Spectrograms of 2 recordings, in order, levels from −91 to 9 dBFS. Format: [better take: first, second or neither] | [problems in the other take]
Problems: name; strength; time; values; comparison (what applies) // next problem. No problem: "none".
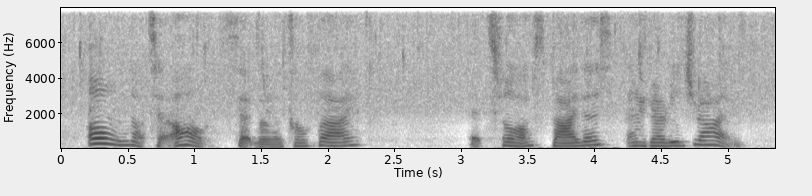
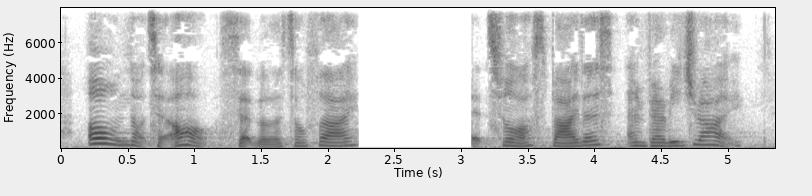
second | noise reduction (neural mask model Resemble Enhance denoiser)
